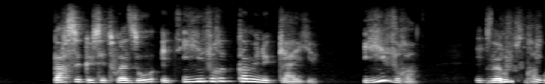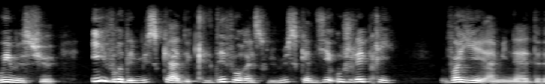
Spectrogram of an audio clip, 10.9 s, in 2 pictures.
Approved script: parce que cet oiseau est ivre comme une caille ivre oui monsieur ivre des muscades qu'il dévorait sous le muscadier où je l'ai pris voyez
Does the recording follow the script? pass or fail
fail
